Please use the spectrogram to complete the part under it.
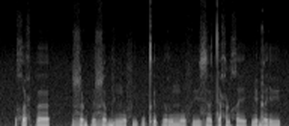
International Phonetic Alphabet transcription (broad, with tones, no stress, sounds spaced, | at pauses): χ y˦ ħ p œ˦ | ɮ œ˨ ɖ p ʏ˨ ɮ œ˨ b y˨ ŋ o˨ f i˨ p u˦ kʼ ʏ˦ p ʏ˨ ʊ̯ ɾ u˨ m o˨ f y˨˦ z œ˨ t ɪ˦ ħ ʏ˨ ɳ χ ɪ˦˨ | ɳ i˨ ɖ œ˦ ɪ̯ ɾ y˦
